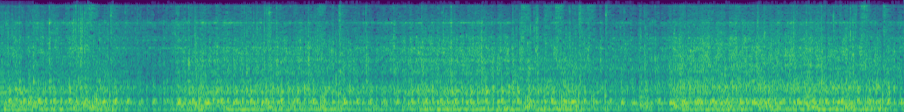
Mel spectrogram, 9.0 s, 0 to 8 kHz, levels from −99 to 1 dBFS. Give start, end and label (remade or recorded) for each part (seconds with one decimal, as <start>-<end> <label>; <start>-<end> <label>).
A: 0.0-7.0 recorded; 7.0-8.2 remade; 8.2-9.0 recorded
